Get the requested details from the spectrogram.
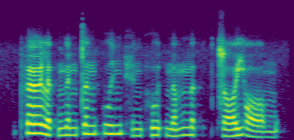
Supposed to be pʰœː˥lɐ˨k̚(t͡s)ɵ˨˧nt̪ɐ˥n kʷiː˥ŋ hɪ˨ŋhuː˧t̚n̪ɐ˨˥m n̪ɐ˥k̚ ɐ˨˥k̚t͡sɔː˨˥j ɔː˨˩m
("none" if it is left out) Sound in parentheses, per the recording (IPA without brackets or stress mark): n̪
